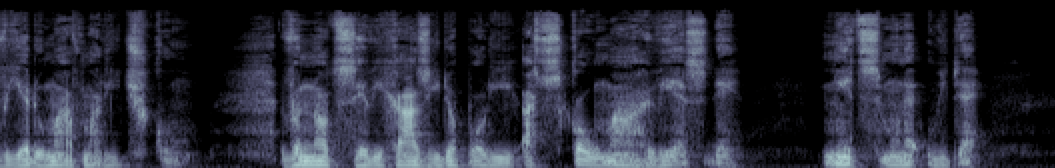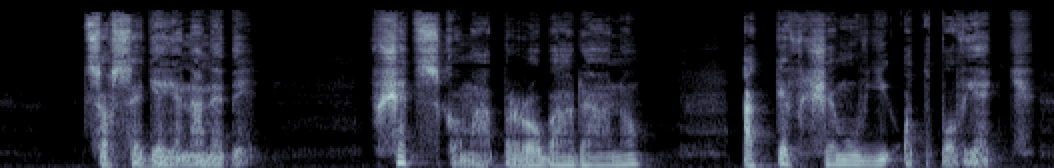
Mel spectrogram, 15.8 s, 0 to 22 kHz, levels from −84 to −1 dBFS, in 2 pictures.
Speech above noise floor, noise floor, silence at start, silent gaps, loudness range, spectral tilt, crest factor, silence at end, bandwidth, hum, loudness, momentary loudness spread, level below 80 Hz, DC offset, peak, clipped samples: 44 dB; -72 dBFS; 0 s; none; 5 LU; -3 dB/octave; 24 dB; 0.15 s; 17 kHz; none; -27 LUFS; 14 LU; -48 dBFS; under 0.1%; -6 dBFS; under 0.1%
